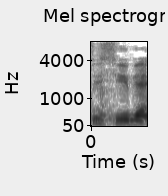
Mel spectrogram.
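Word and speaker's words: eusebia (εὐσέβεια): I'm sure that's absolutely not how you say it, but it's apparently pronounced eusebia, and it's the great characteristic that looks both ways.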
